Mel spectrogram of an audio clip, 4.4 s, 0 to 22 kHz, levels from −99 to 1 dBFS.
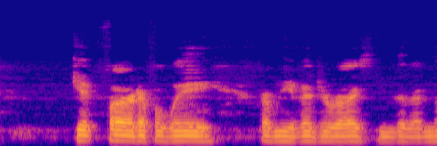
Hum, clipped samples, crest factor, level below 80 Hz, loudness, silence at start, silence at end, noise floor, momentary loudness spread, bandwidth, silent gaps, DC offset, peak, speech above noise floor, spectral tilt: none; under 0.1%; 20 dB; -66 dBFS; -24 LUFS; 0.75 s; 0 s; -58 dBFS; 11 LU; 5.6 kHz; none; under 0.1%; -4 dBFS; 35 dB; -9 dB/octave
